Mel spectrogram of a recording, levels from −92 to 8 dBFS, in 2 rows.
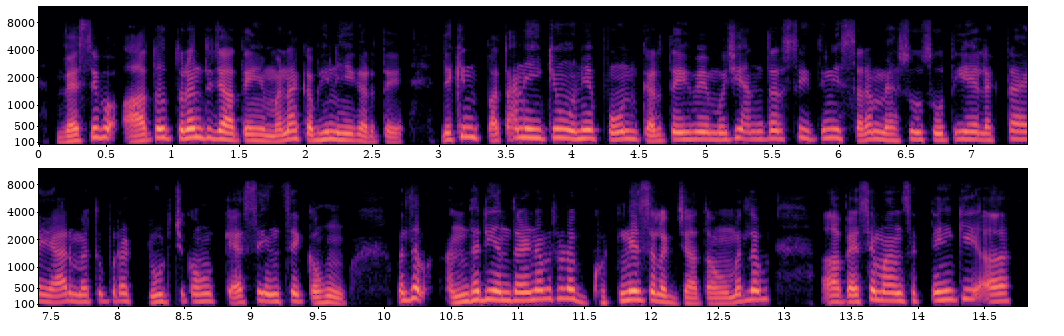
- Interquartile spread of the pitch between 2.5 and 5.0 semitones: Yes, average, 4.4 semitones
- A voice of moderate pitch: Yes, medium, 175 Hz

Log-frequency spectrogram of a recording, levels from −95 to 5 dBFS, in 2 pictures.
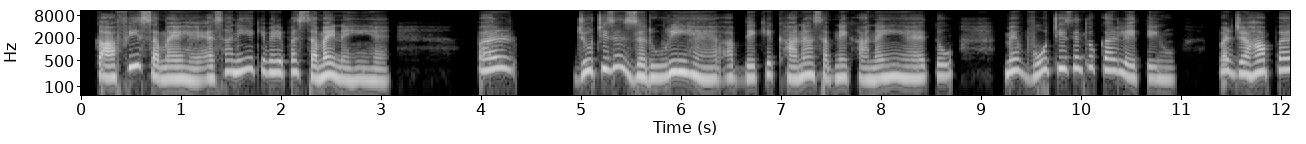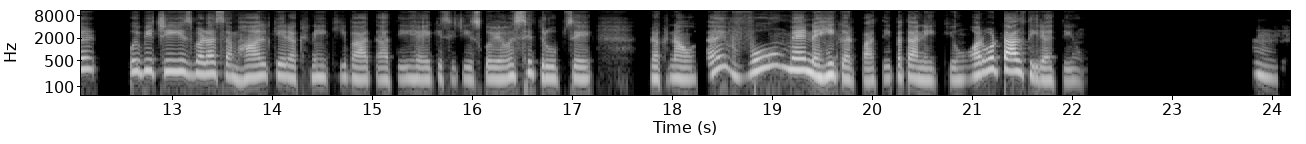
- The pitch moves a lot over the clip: Yes, wide, 6.7 semitones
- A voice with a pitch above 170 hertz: Yes, medium, 185 Hz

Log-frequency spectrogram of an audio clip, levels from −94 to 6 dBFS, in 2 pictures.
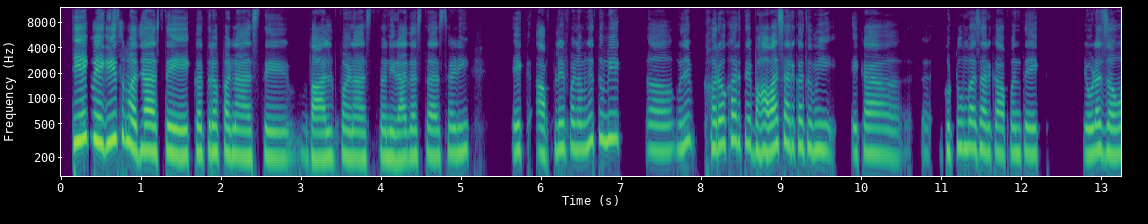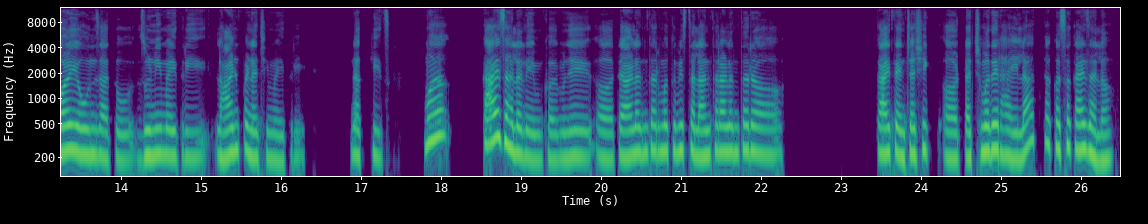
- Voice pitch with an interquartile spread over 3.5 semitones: No, average, 3.1 semitones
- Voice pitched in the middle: No, high, 225 Hz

